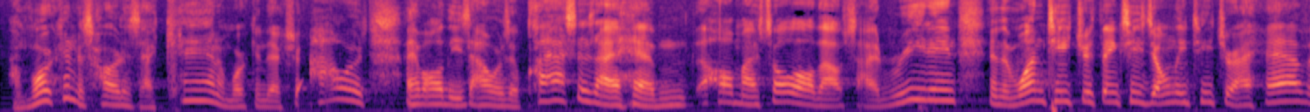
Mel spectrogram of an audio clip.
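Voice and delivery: lightly voiced weary student; struggling student. Preacher voicing a tired college student, building despair. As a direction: complain like a worn-out student, rising.

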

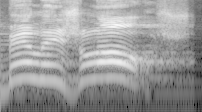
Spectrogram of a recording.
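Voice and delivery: a retold, loud anguished cry. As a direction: cry it out like a desperate brother on the phone. Brother's crying phone call retold.

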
